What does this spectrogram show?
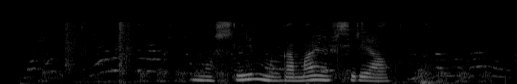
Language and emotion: Russian, neutral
